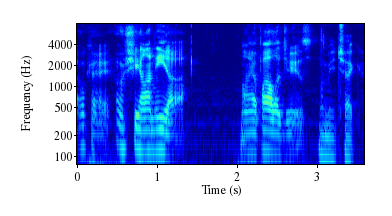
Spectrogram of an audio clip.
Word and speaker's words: Oceania: that much you know i haven't followed um oceania which apparently is how it's pronounced i was pronouncing it oceania last with the last time and people in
